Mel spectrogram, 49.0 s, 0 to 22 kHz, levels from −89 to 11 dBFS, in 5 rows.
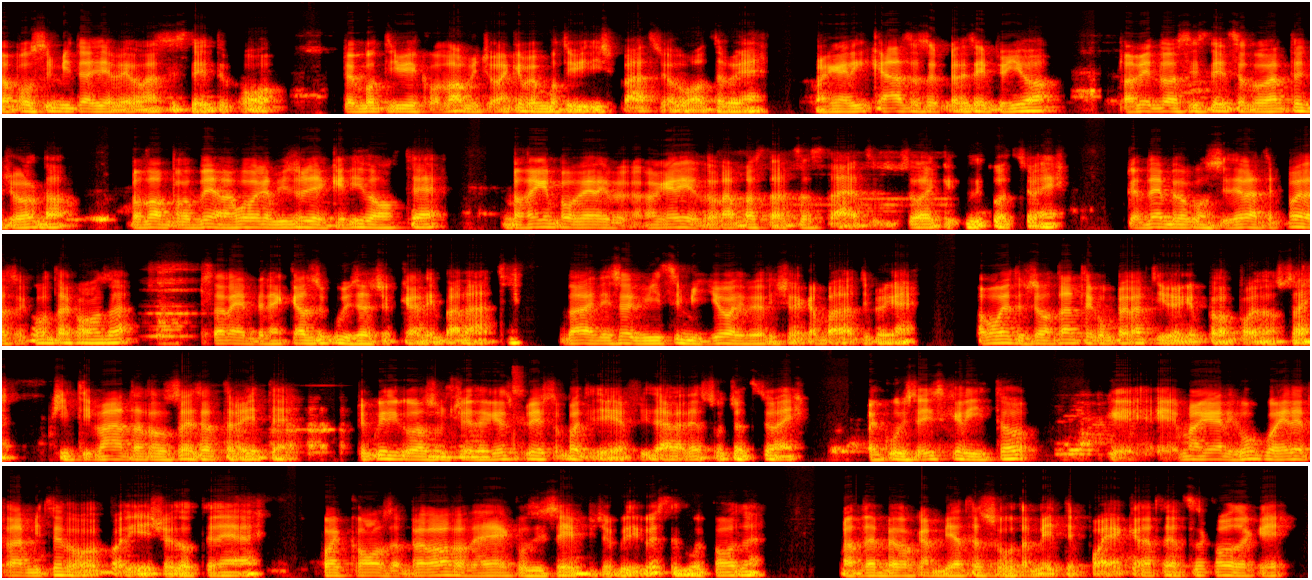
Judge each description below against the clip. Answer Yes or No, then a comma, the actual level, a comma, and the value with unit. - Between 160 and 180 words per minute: Yes, fast, 170 wpm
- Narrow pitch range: Yes, narrow, 2.2 semitones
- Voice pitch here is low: Yes, low, 110 Hz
